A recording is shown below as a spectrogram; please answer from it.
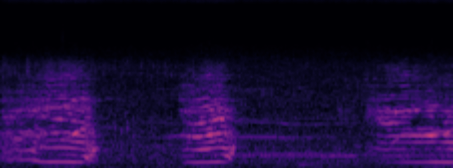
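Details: Whale song: three drawn-out, low, harmonic moans, each about a second long and ending in a short upward bend, separated by quiet gaps.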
